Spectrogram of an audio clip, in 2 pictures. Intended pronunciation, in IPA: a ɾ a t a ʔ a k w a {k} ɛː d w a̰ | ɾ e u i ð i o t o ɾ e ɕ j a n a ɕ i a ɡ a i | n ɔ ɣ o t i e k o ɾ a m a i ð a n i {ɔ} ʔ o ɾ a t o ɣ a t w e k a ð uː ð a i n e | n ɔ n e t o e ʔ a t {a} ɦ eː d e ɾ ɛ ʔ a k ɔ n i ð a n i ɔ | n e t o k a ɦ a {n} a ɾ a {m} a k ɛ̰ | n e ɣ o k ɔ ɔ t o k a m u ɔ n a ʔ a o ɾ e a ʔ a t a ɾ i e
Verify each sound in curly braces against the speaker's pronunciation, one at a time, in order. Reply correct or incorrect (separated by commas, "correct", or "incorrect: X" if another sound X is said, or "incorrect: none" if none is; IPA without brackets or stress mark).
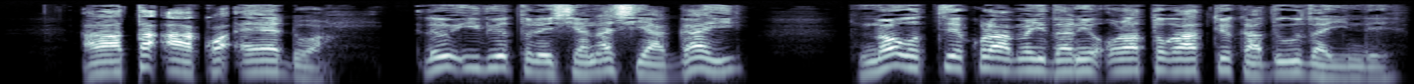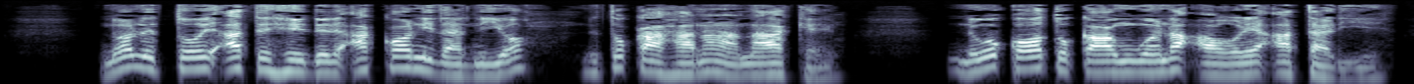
incorrect: ʔ, correct, incorrect: e, correct, incorrect: n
